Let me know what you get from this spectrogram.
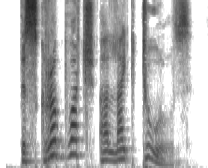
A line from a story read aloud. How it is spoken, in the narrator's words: said Dracasha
